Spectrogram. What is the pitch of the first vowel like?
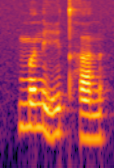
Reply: high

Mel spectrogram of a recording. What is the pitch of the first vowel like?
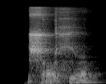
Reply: rising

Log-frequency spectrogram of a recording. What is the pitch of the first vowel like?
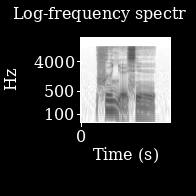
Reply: high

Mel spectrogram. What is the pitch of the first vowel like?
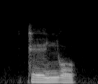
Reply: low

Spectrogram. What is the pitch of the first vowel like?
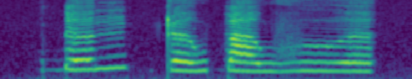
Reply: rising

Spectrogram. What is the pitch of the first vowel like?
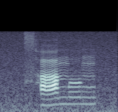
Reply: rising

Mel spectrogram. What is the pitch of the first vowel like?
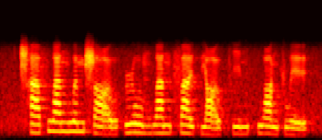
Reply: rising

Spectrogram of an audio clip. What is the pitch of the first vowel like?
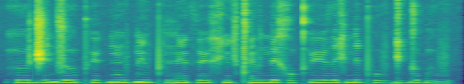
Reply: low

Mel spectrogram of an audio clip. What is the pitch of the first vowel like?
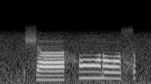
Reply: low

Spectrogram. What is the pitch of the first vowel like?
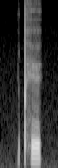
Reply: low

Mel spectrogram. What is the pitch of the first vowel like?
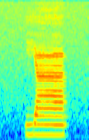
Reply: high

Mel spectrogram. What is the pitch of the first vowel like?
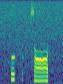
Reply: high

